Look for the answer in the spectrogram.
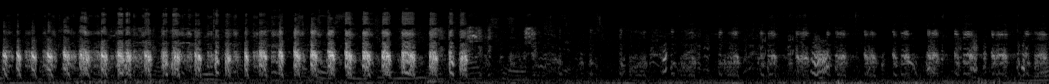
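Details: Chukar partridge calling in a loud, fast, rhythmic series of chuk notes for several seconds, then breaking off into quieter, rapid chattering clucks.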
